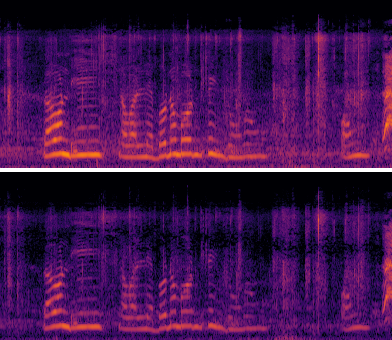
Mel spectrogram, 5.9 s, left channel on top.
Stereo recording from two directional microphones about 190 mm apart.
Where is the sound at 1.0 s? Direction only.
60° right (ahead or behind).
